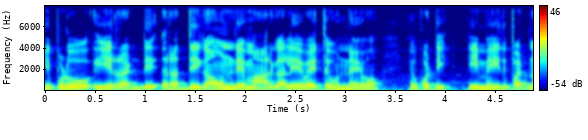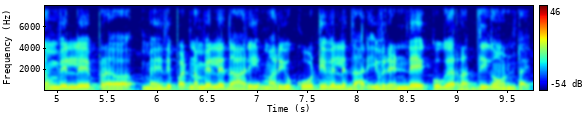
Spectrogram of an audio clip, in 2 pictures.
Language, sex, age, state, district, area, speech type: Telugu, male, 18-30, Telangana, Ranga Reddy, urban, spontaneous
